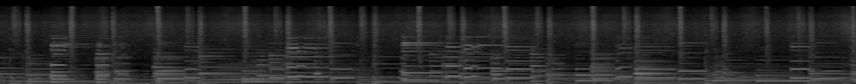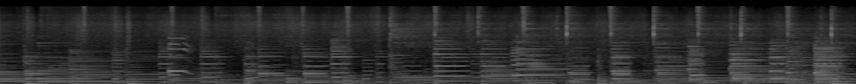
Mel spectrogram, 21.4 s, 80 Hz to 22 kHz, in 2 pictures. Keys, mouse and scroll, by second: 2.0-4.0 drag, 7.2-10.9 drag, 11.9-13.4 drag, 13.4 middle click, 14.2-15.8 drag, 15.8 middle click, 19.4-21.4 drag.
